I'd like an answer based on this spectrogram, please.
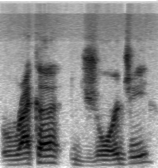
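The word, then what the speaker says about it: Réka György: So the second place finisher, and I'm probably going to say her name wrong, Rekha Georgie, I believe is how you pronounce Then it.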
